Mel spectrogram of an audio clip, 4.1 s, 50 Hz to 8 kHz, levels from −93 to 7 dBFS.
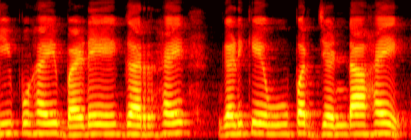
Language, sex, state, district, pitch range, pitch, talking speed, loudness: Hindi, female, Odisha, Nuapada, 195-210 Hz, 200 Hz, 145 wpm, -18 LUFS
